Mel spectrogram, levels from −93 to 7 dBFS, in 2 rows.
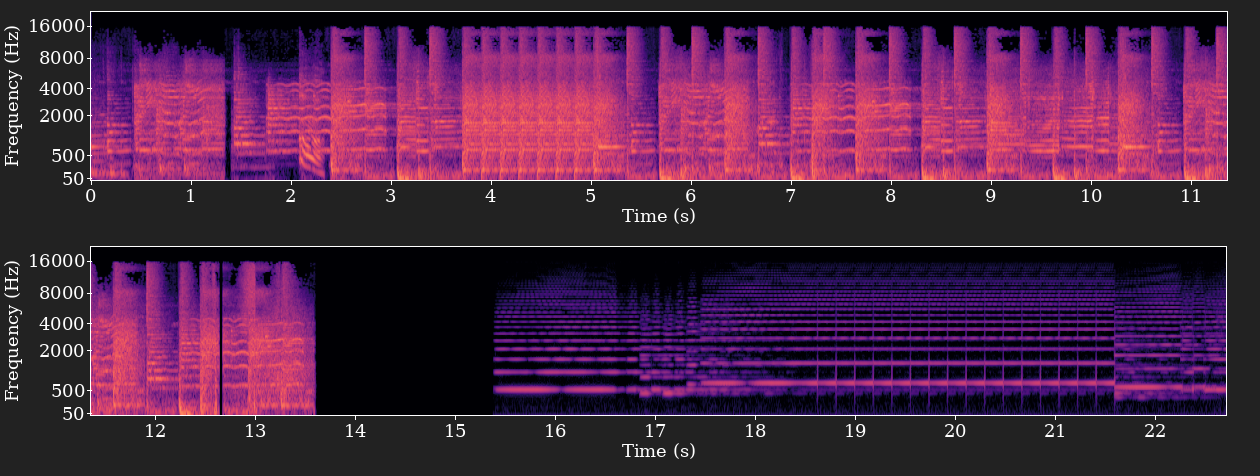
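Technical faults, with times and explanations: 3.90 to 5.02 s and 18.62 to 21.59 s, system hang loop: one 186 ms slice of audio repeats exactly, 6 and then 16 times, as a machine-gun stutter at about 5.4 Hz. That fits an 8192-sample ring buffer replaying while the system froze. Roughly one second and then three seconds of audio never play. Unlike a dropout, the gap is filled with identical repeats rather than silence.
12.63 to 12.68 s, Bluetooth stall: the sound cuts to silence for 44 ms, then continues with nothing repeated. This is likely the headphone buffer running dry while interference delayed packets. Because it is a brief hole rather than a stutter, it cannot be a hang loop.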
